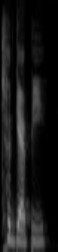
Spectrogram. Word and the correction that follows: Togepi: Togepi. Like the Togepi. Pokemon.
